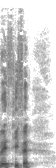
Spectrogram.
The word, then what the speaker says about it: Recife: Mm, ich würde nach äh, Brasilien, Recife und, äh, das muss man auch so aussprechen, Recife und äh, ciao Paolo, eh, okay.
